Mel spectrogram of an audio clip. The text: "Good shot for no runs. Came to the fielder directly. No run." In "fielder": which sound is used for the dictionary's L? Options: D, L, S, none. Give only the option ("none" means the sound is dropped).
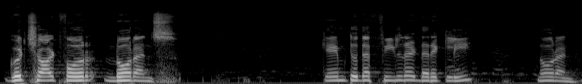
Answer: L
